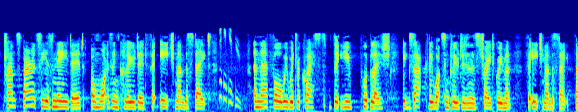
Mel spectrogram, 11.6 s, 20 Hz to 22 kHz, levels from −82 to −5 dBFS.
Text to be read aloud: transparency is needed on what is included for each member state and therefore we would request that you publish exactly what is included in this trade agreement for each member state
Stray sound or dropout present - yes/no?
yes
